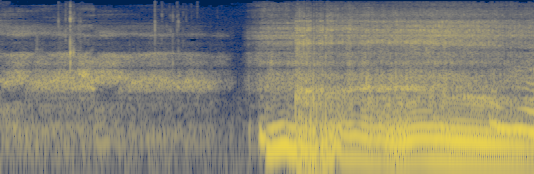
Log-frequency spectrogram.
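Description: A soft hiss fades to a brief hush, then a loud, rough snore rumbles in, a low, buzzing, drawn-out breath that wavers in pitch and carries on to the end.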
